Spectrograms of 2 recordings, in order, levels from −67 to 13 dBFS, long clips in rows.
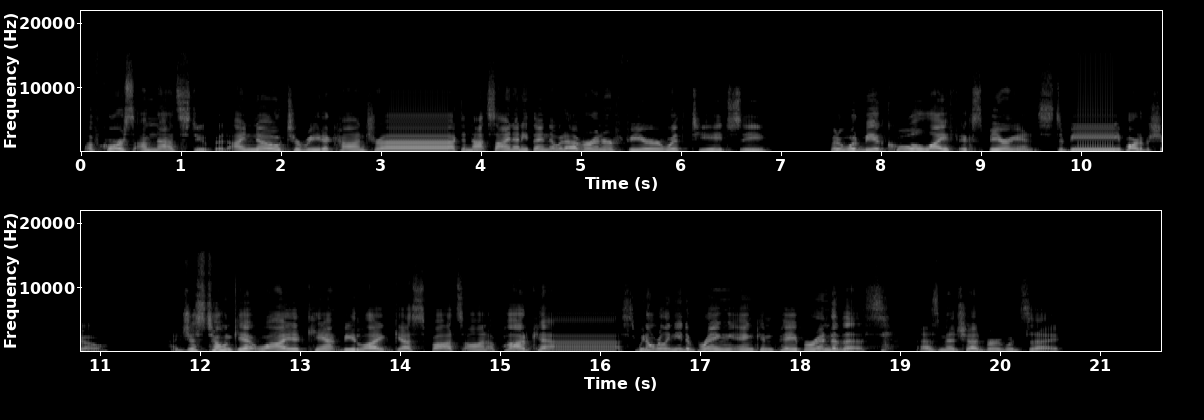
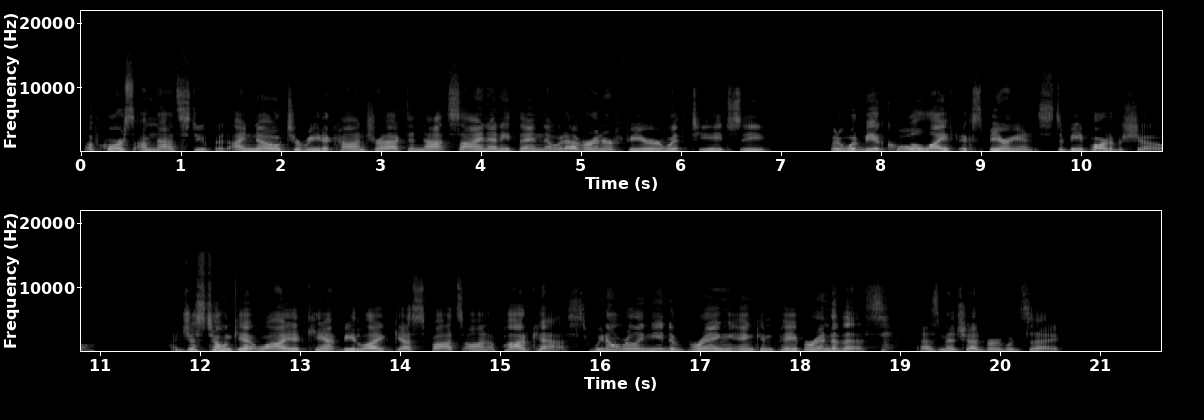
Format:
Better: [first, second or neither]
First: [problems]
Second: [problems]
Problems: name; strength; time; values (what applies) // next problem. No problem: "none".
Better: second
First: audio freezing; at 3 s for 0.5 s, at 10 s and at 16 s for 0.5 s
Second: none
